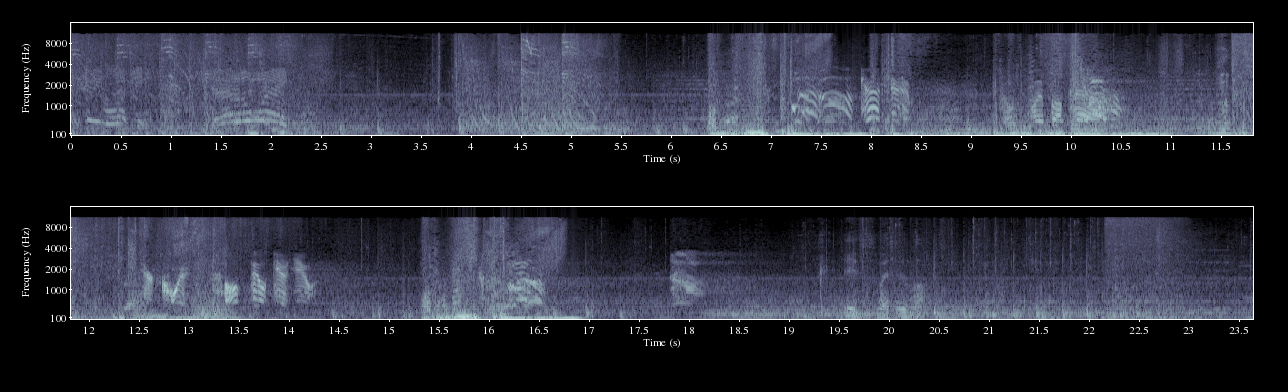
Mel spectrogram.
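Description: A lightsaber hums and swooshes in fast swings.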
